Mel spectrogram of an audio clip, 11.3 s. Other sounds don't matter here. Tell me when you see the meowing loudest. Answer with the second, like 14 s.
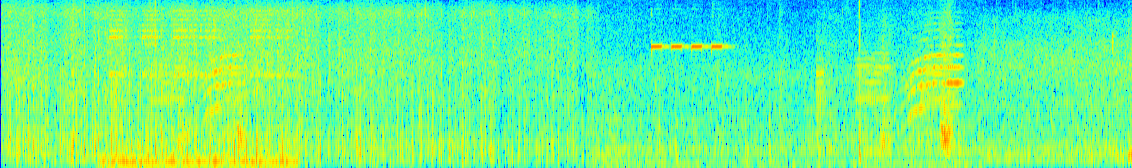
9 s.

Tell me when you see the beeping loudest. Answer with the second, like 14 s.
7 s.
